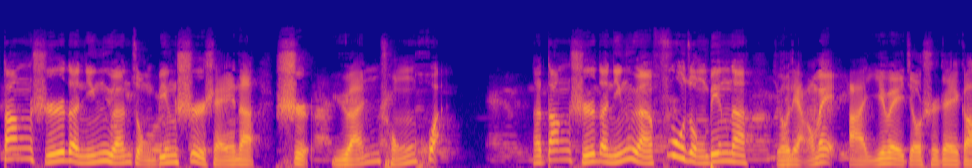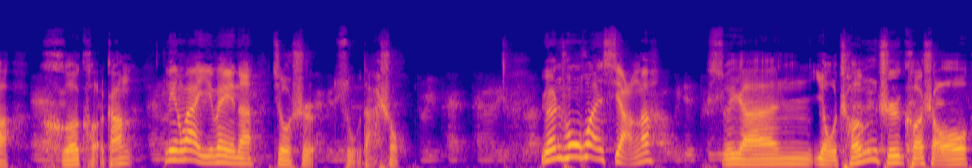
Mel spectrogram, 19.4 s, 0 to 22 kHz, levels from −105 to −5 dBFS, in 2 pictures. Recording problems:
voice in the background; faint; throughout; 20 dB below the speech

